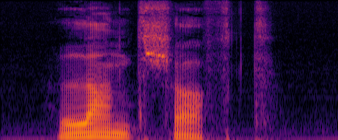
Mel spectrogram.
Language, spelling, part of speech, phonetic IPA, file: Polish, landszaft, noun, [ˈlãnṭʃaft], Pl-landszaft.ogg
